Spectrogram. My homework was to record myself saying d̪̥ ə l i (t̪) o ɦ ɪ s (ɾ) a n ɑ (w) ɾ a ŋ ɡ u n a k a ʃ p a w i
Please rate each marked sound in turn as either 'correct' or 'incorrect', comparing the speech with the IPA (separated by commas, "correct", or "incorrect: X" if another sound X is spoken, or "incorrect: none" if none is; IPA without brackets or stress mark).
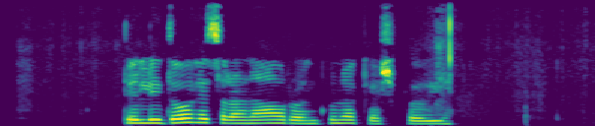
incorrect: d̪, correct, correct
